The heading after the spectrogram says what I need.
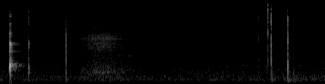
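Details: Baby girl with hiccups, making funny little noises and seeming uncomfortable.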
